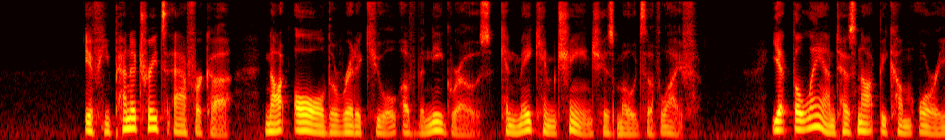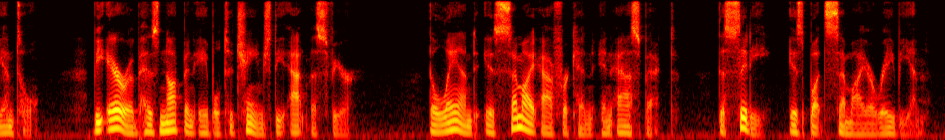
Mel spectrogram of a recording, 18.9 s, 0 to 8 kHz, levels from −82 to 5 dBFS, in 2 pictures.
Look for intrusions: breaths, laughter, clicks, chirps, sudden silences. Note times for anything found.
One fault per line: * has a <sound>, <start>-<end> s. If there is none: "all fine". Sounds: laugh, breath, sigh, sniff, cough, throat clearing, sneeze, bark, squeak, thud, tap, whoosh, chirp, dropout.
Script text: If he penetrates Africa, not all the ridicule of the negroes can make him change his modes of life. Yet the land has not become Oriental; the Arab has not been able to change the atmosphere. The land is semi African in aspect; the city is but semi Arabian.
all fine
